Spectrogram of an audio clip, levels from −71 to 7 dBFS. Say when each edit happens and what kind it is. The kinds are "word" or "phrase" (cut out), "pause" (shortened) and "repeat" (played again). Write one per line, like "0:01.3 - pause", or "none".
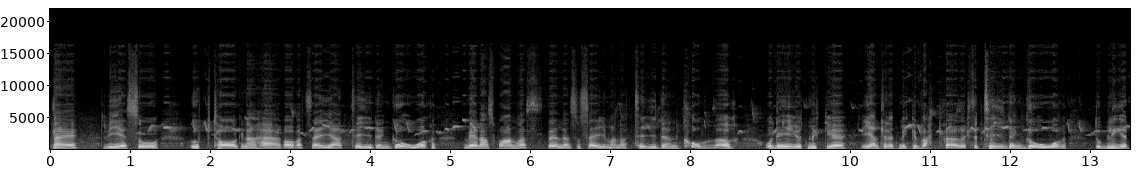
0:11.4 - word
